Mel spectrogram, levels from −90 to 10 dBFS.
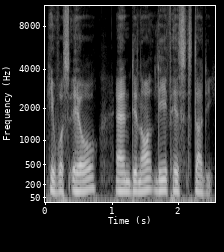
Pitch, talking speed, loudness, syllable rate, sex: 125 Hz, 210 wpm, -17 LUFS, 5.0 syllables/s, male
